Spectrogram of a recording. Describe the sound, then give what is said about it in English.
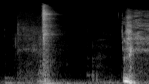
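A wooden chair creaks twice under shifting weight, two sharp, strained creaks about a second apart with a quiet pause between them. “As you break the chair further.”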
